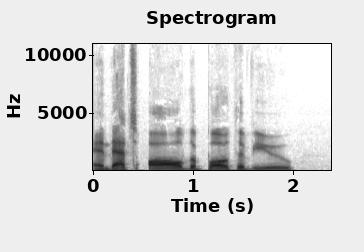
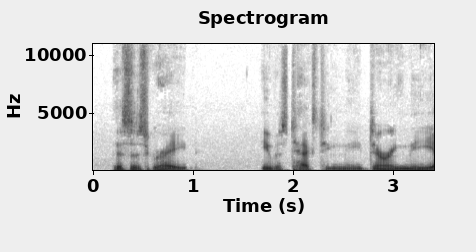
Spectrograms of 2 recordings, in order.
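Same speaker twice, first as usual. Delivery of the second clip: hushed whisper, lower pitch; 11 semitones lower, 3 dB quieter than usual. Filling time while the interview guest steps away: whispering. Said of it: "I don't know why I'm whispering".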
